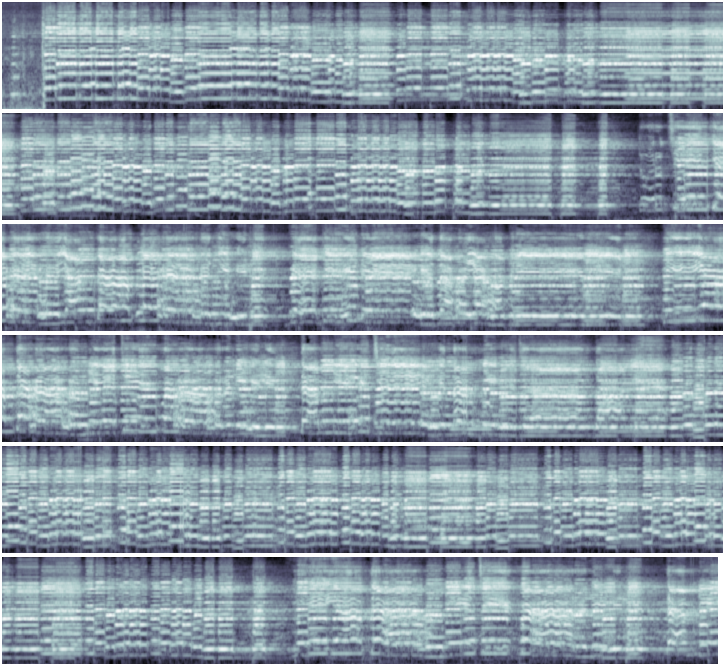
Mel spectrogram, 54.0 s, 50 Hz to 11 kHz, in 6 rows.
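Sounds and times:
piano accordion folk tune: 0.0s - 54.0s.

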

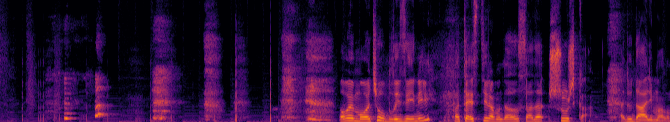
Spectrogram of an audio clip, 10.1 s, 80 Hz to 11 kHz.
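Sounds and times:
soft music: 0.0s - 10.0s
woman laughing: 0.8s - 1.7s.

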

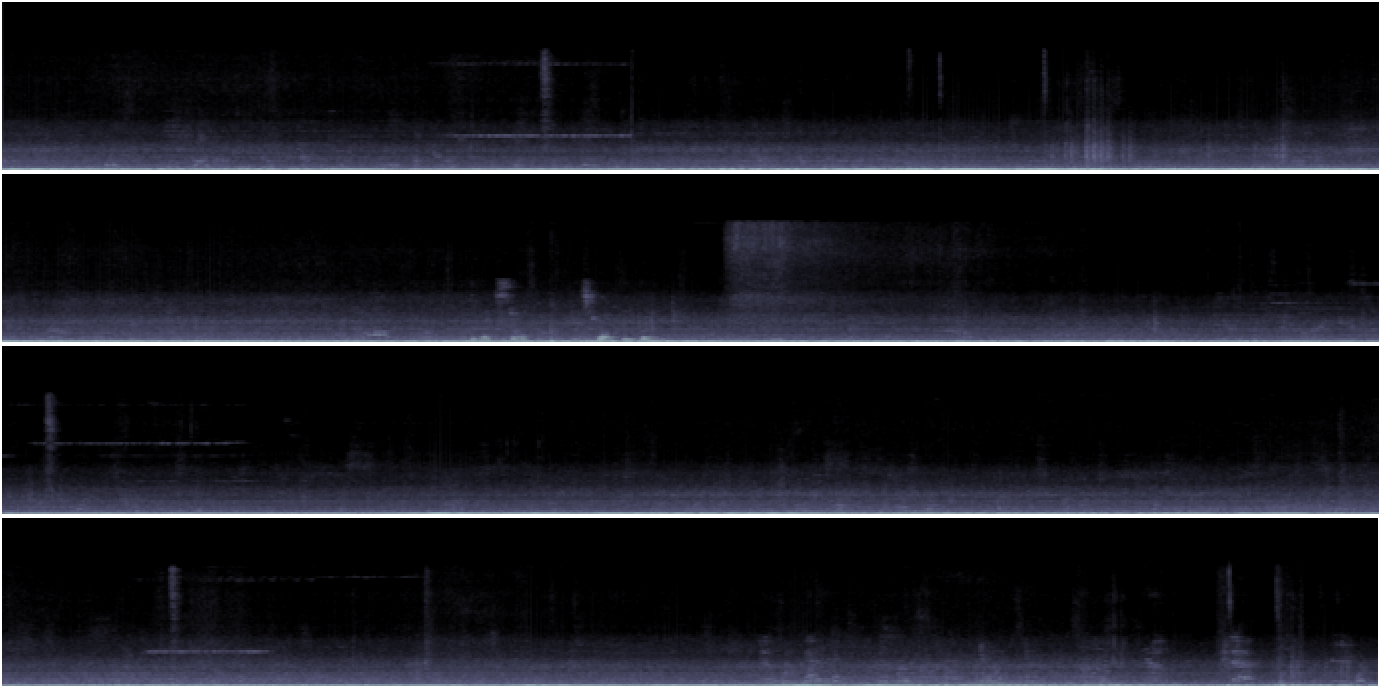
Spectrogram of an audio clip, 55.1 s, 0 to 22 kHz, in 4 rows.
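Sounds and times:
bus engine and road rumble: 0.0s - 55.0s.

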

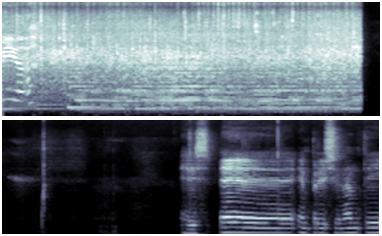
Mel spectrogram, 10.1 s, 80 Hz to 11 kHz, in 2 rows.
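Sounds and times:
audience applause: 0.0s - 4.8s
music: 0.0s - 4.8s.

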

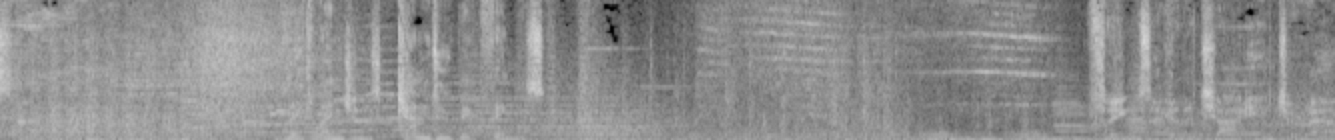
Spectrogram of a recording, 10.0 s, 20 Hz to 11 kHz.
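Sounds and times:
metallic wheel squeal: 5.2s - 8.3s.

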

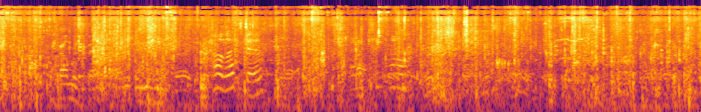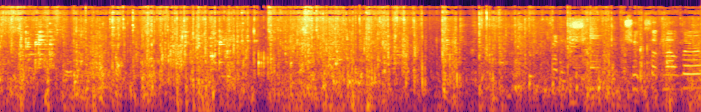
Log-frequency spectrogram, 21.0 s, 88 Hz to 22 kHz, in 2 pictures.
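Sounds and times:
items rustling and clattering in bin: 0.0s - 21.0s.

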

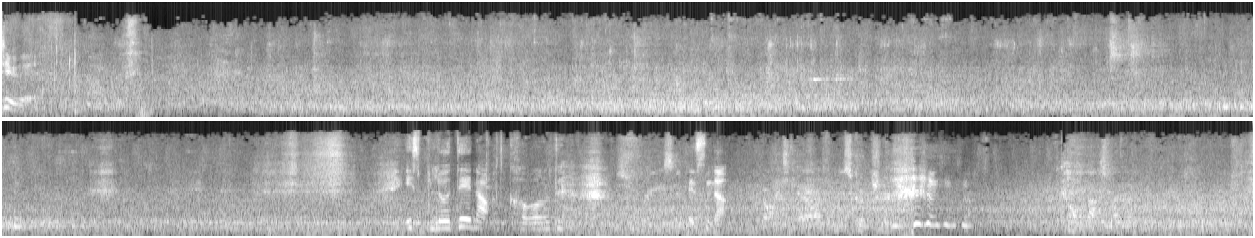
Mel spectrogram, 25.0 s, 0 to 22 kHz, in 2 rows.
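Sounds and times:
suitcase wheels rumbling on tarmac: 0.0s - 25.0s.

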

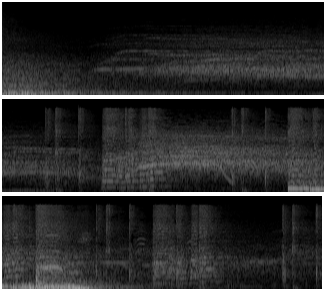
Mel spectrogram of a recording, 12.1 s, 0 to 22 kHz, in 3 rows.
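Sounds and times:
crowd screaming and cheering: 1.0s - 12.0s.

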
